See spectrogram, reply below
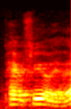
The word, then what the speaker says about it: Pamphylia: Mom, you want to tell me how to say it? – I don't have a Bible. – Pamphylia. – There you go.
